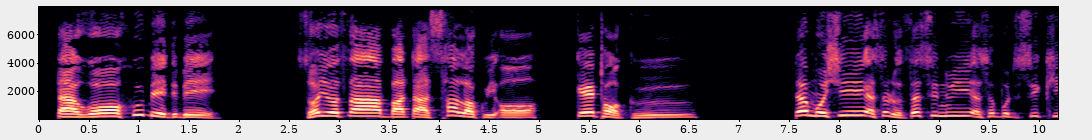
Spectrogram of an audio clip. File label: drama, karen sgaw; mighty men of god; bible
